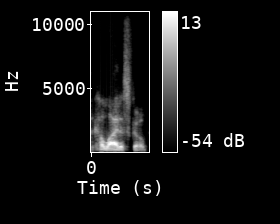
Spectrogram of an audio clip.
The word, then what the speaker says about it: Kaleidoscope: So it's called the kaleidoscope, spelled like collide-o-scope.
